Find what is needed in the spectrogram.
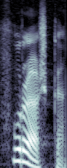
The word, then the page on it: furazhka: Russian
